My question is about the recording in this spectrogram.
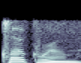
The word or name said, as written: cloakroom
